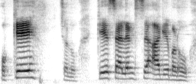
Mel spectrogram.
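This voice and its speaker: Teacher drilling word lists. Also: male voice, high voice, animated, takes it slowly, fairly bright tone, slight background noise. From Bihar, India. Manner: drills words by repeating them, urges students on; addresses students as friends, gives pep talks. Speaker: English teacher. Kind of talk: online class lecture.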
